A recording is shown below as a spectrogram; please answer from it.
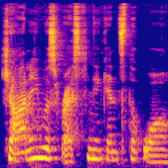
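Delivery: plain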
